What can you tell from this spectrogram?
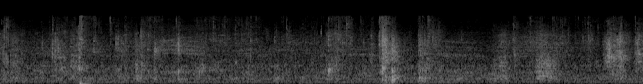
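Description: Hands kneading a large batch of bread dough in an earthenware bowl: irregular soft slaps and thumps of the hand against the dough, with one louder knock about four seconds in.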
